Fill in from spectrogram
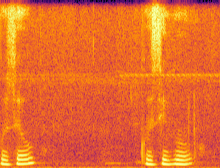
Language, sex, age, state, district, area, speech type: Bodo, female, 18-30, Assam, Baksa, rural, spontaneous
